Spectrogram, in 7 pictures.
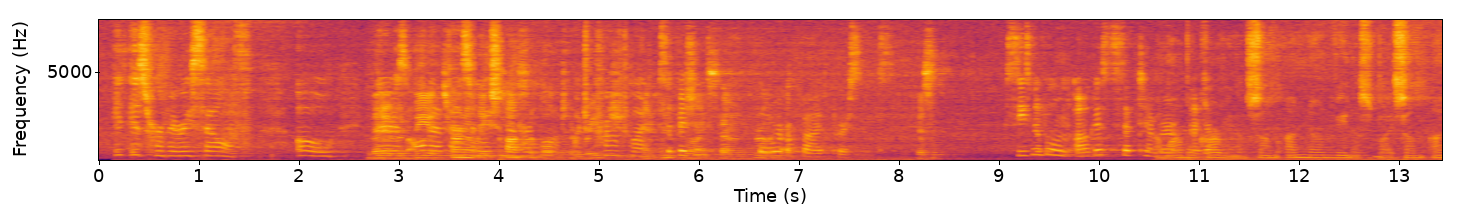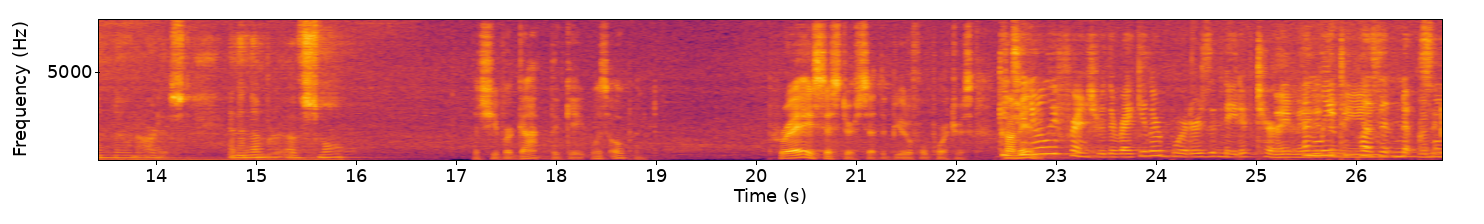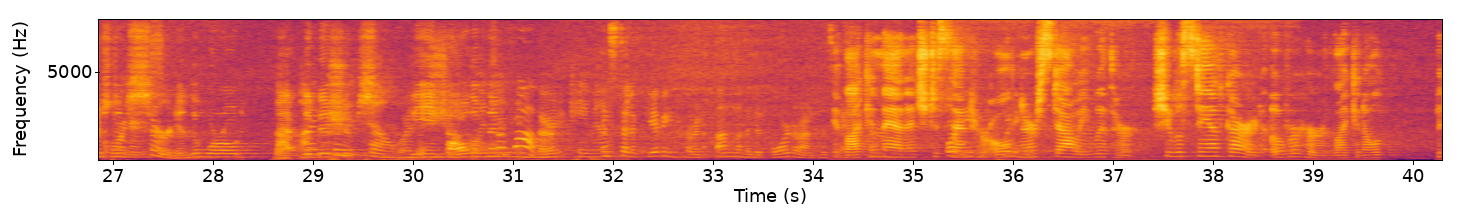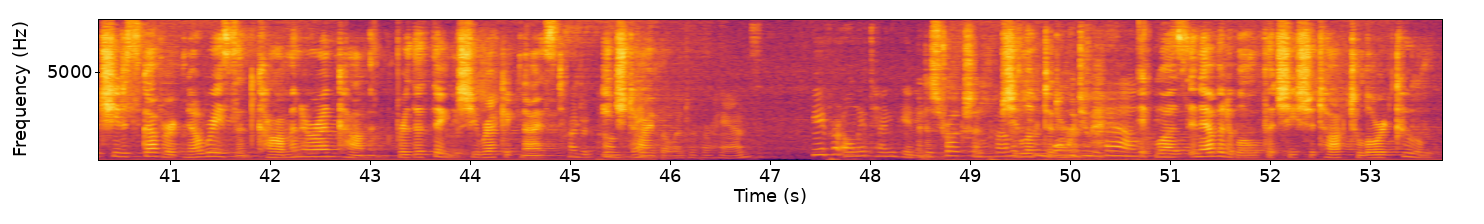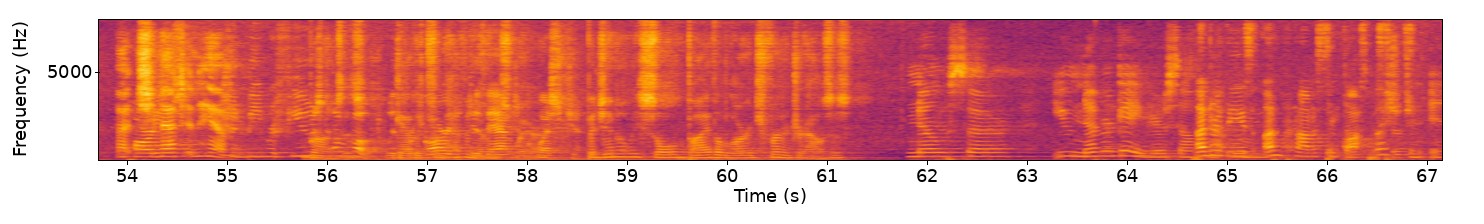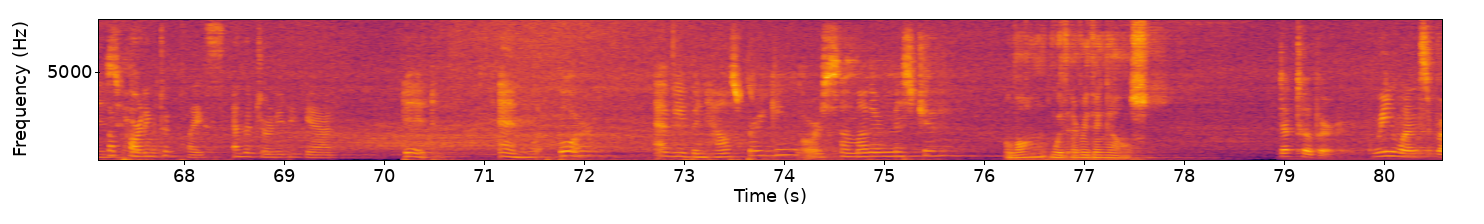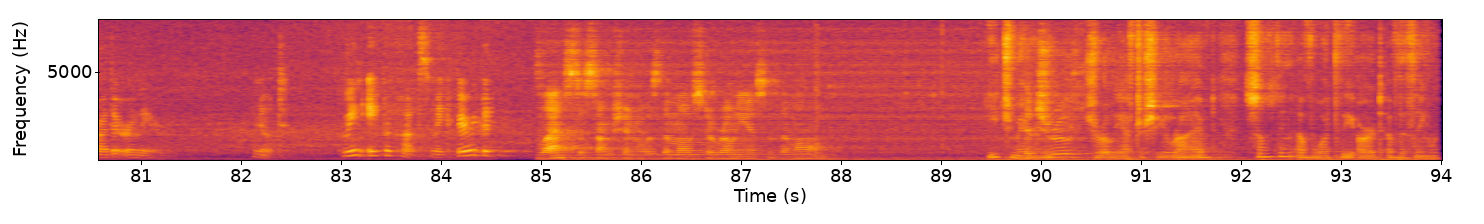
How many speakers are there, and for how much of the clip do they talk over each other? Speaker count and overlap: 10, about 29%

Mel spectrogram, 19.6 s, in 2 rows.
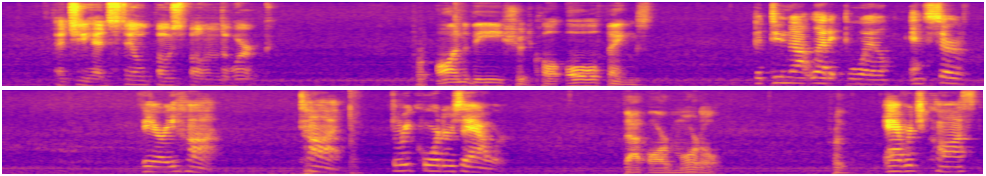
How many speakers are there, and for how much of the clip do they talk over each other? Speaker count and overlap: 3, no overlap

